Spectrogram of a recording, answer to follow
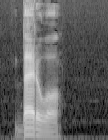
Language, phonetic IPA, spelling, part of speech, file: Polish, [ˈbɛrwɔ], berło, noun, Pl-berło.ogg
